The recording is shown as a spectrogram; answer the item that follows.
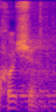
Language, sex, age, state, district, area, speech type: Sindhi, male, 45-60, Delhi, South Delhi, urban, read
